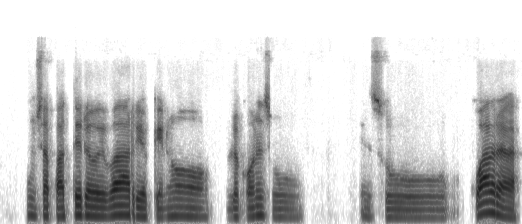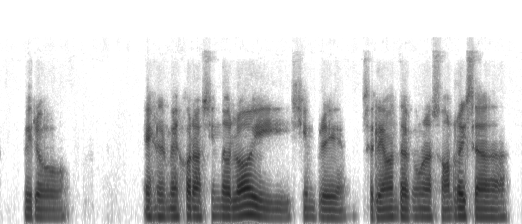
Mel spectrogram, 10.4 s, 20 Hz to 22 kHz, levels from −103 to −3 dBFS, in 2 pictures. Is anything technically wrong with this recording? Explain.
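Yes, there are two faults in this speech, close together.

The first is a skip ahead at 2.69 to 2.71 s. A stretch of about 0.7 s of speech was discarded while later audio was already queued, so playback jumps straight to the later material with no gap and nothing filled in. The two sides are butted together, giving an abrupt splice where sound simply goes missing. Unlike a dropout or concealed packet loss, there is no silence, buzz or smeared fill, and the timeline moves forward rather than stalling.

The second follows immediately. A jitter buffer speed-up runs from 2.79 to 4.90 s at 117% speed, trimming around 0.4 s in total. The receiver, holding more audio than it wanted, repeatedly cut out short pieces a pitch period or so long to shrink the delay. The speech sounds hurried, but the pitch stays where it was. That separates it from a resampling or clock error, which would raise pitch along with speed, and from a skip, since nothing large vanishes at once.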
